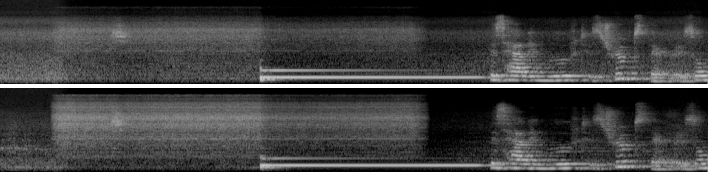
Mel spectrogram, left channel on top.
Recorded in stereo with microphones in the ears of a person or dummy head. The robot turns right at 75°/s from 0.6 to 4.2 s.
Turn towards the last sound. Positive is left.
turn(degrees=75)  # may be behind; listen again after turning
